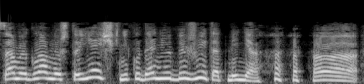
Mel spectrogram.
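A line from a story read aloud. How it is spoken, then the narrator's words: Loud laughter. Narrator (Russian): Он разразился громким хохотом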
